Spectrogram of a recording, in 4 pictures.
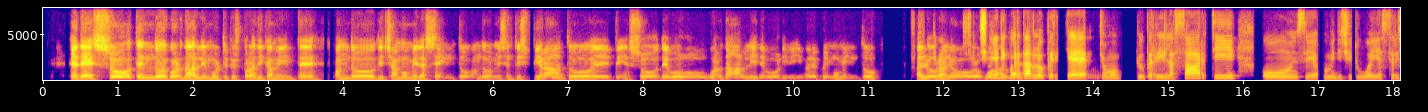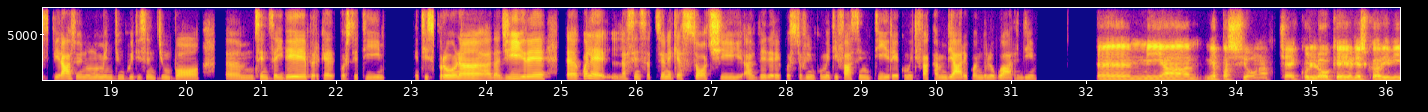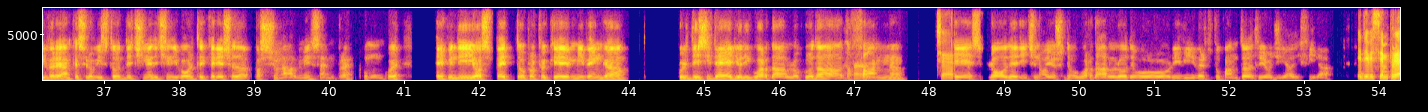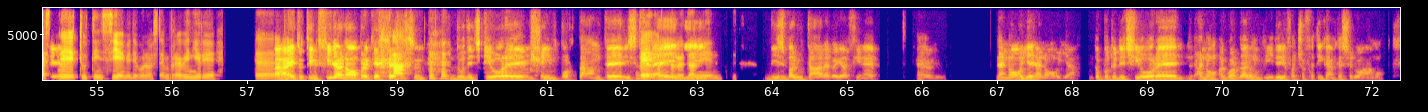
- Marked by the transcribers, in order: other background noise; "diciamo" said as "ciamo"; "Cioè" said as "ceh"; "proprio" said as "propio"; chuckle; other noise; tsk
- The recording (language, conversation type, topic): Italian, podcast, Raccontami del film che ti ha cambiato la vita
